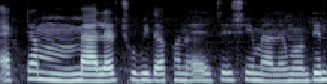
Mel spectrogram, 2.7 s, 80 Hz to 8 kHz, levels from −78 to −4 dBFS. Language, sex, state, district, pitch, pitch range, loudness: Bengali, female, West Bengal, Jhargram, 230 Hz, 215-240 Hz, -22 LUFS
